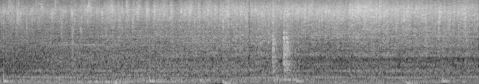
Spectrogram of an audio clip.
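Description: Turmeric and chili spice paste fries in hot oil for a cauliflower masala, a steady close sizzle with occasional stirring scrapes throughout, no voices.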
